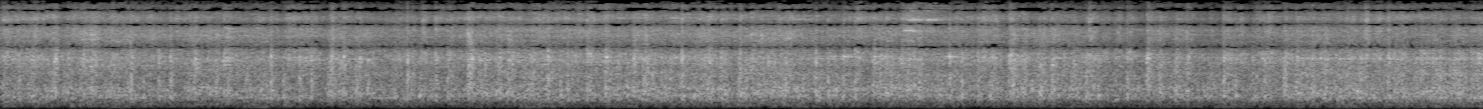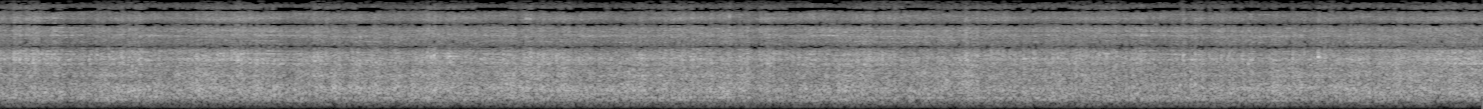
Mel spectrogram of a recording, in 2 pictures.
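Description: Freight train of covered hopper grain cars rolling past at speed: a steady noise of steel wheels on the rails, growing a little louder about halfway through.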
